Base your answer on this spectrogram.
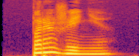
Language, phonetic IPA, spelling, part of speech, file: Russian, [pərɐˈʐɛnʲɪje], поражение, noun, Ru-поражение.ogg
- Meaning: 1. defeat 2. deprivation 3. striking, hitting 4. affection, disease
